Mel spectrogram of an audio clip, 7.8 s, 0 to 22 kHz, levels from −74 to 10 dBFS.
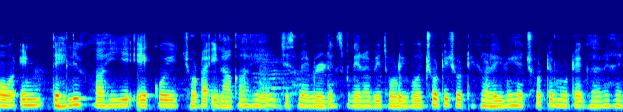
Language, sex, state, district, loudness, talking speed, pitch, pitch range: Hindi, female, Delhi, New Delhi, -19 LUFS, 175 wpm, 160 Hz, 155-170 Hz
